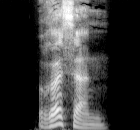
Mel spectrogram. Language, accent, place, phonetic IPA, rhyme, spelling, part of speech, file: German, Germany, Berlin, [ˈʁœsɐn], -œsɐn, Rössern, noun, De-Rössern.ogg
- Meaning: dative plural of Ross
